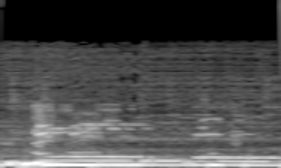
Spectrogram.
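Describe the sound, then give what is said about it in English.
A person imitates a wolf howl with a long, sustained, steady tone held for about two seconds, loud and unbroken, with no talking. “My howling is so good now.”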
